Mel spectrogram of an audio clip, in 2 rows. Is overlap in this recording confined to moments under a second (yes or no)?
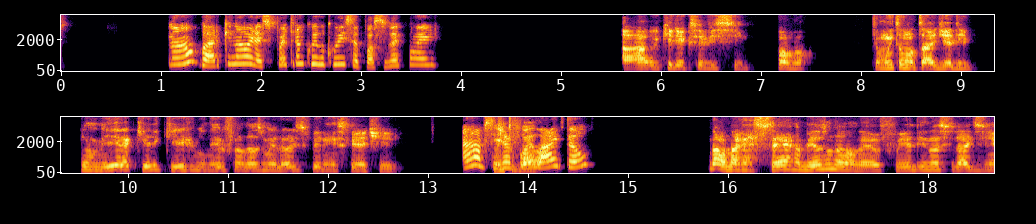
yes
